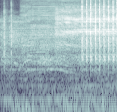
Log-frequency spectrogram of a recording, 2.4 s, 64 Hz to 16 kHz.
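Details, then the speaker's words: Top Race TR-113G 6-channel RC front loader lifting a full bucket of kitty litter; small motor whines up, then rapid sharp clicks as the lift clutch slips under load and the arm won't rise. "see click click can't go and a lot of times what I'll do is I'll actually go up just a little bit again see click click click click click"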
